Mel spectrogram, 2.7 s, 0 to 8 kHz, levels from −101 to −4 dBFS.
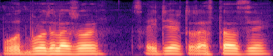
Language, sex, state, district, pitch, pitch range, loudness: Bengali, male, Assam, Hailakandi, 145 Hz, 140-150 Hz, -15 LUFS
